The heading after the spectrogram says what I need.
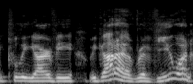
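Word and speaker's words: Puljujärvi: about Jesse Puli and I pronounced it jarvi a whole bunch of times last week you were talking about Jessie pju jarvy okay last we I was talk about Jessie pju jarvy but I should have been talking about Jessie pulvy we got a review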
